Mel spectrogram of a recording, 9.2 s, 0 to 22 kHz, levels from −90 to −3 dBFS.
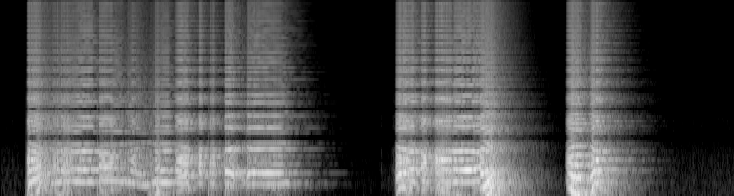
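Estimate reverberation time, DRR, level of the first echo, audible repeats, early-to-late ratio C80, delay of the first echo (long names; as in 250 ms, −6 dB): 0.95 s, 5.0 dB, no echo audible, no echo audible, 10.0 dB, no echo audible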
